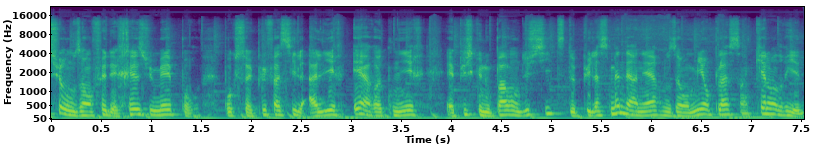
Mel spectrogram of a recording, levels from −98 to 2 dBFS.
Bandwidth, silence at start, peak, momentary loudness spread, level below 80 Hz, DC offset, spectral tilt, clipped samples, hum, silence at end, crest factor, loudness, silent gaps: 16 kHz; 0 s; -4 dBFS; 5 LU; -32 dBFS; under 0.1%; -5 dB/octave; under 0.1%; none; 0 s; 12 dB; -16 LUFS; none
